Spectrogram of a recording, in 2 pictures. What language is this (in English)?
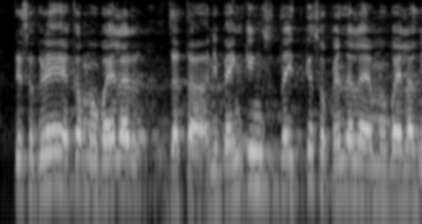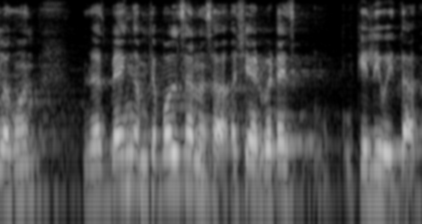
Konkani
